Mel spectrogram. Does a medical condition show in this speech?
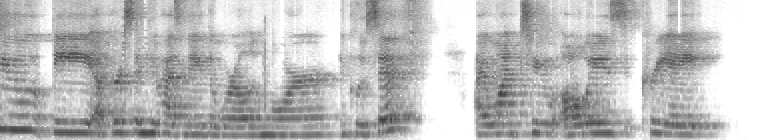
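No.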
